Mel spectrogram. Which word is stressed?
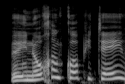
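nog. The stress falls on the word nog. The listener has already had three cups. "Want je hebt er al 3 gehad"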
